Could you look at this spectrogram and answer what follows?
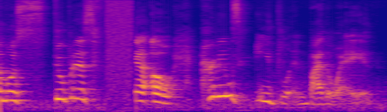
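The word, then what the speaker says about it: Eadlyn: And if America was annoying, Eid is the most stupidest Oh, her name's Eid, by the way. It's spelled E A D L Y N.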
